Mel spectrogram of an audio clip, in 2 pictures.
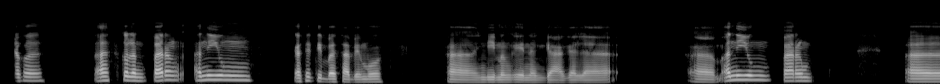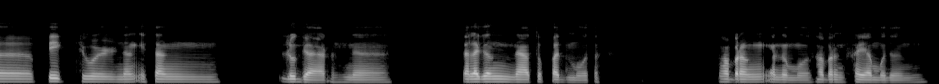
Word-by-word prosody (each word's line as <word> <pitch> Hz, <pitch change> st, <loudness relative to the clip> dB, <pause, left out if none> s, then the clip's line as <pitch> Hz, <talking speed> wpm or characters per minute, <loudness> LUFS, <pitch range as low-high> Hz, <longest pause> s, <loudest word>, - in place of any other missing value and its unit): Ako, 170 Hz, +1 st, -1 dB, 0.5 s
ask 180 Hz, +2 st, +3 dB
ko 195 Hz, -2 st, +5 dB
lang 170 Hz, -1 st, +3 dB
parang 205 Hz, +4 st, +5 dB, 0.2 s
ano 200 Hz, +2 st, +3 dB
yung 215 Hz, -1 st, +4 dB, 0.6 s
kasi 155 Hz, +3 st, 0 dB
di 150 Hz, -, 0 dB
ba, 130 Hz, -1 st, +4 dB
sabi 120 Hz, -1 st, +1 dB
mo 125 Hz, +1 st, 0 dB, 0.7 s
ah, 110 Hz, -2 st, 0 dB
hindi 110 Hz, +1 st, -2 dB
man 110 Hz, 0 st, 0 dB
kayo 110 Hz, 0 st, -1 dB
naggagala 105 Hz, 0 st, -2 dB, 0.8 s
um, 115 Hz, -2 st, -1 dB
ano 190 Hz, +3 st, +4 dB
yung 210 Hz, 0 st, +4 dB, 0.2 s
parang, 165 Hz, 0 st, +3 dB, 0.9 s
ah, 130 Hz, -2 st, +2 dB
picture 125 Hz, -3 st, 0 dB
ng 120 Hz, +1 st, -3 dB
isang 125 Hz, -2 st, 0 dB, 1.1 s
lugar 120 Hz, -5 st, +2 dB
na 110 Hz, -1 st, -5 dB, 0.7 s
talagang 125 Hz, 0 st, +4 dB
natupad 115 Hz, 0 st, +1 dB
mo 100 Hz, -1 st, -6 dB
tas -, -, -15 dB, 1.2 s
sobrang 120 Hz, -1 st, +2 dB, 0.2 s
ano 115 Hz, -1 st, 0 dB
mo, 105 Hz, 0 st, -6 dB
sobrang 115 Hz, -1 st, -3 dB
saya 110 Hz, 0 st, +1 dB
mo 105 Hz, -1 st, -2 dB
dun? 105 Hz, +1 st, -10 dB
120 Hz, 120 wpm, -25 LUFS, 110-135 Hz, 1.2 s, ko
